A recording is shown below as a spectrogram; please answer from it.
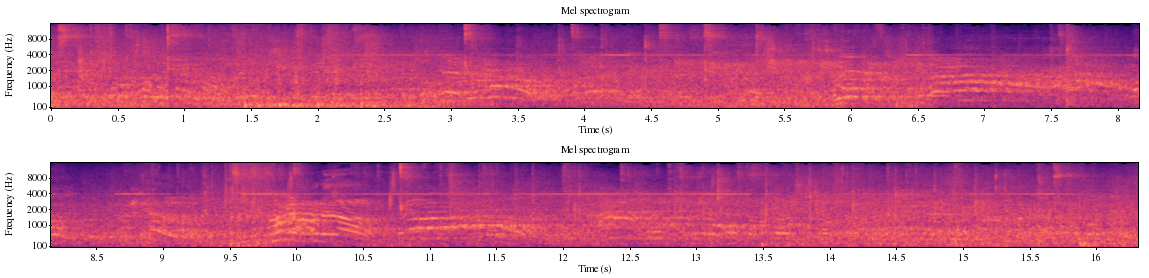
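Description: Murmur of voices in a large hall, with the taps and squeaks of fencers' footwork on the piste and a few sharp clicks. The busiest moment, a bout exchange, comes around the middle.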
